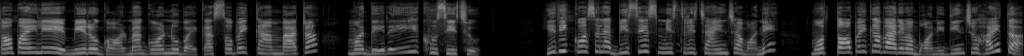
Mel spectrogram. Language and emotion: Nepali, happy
